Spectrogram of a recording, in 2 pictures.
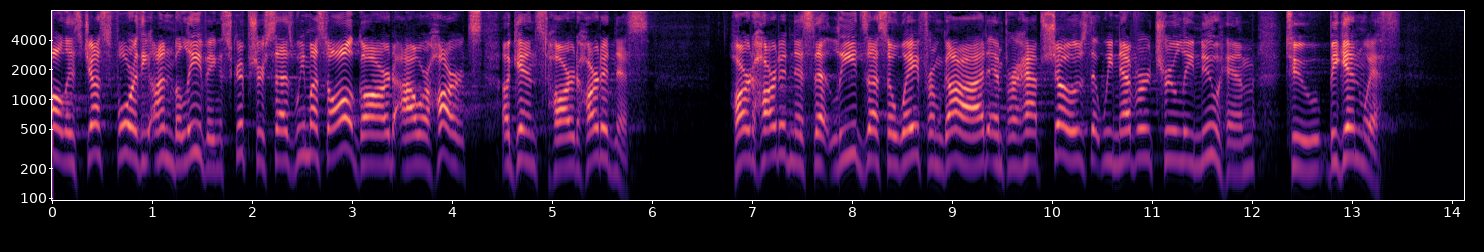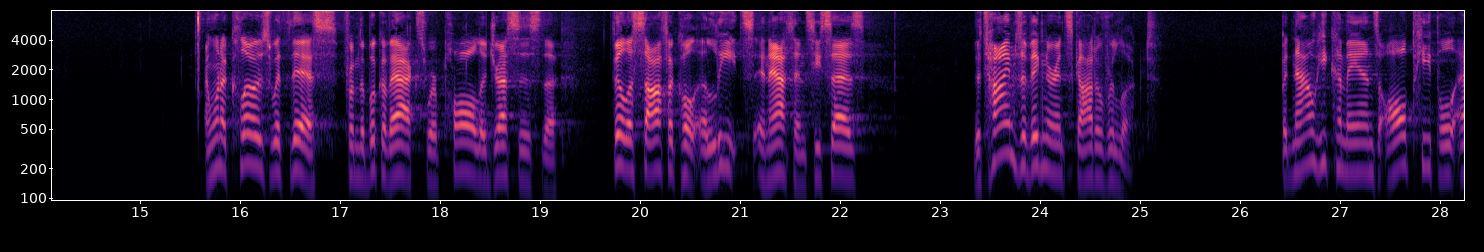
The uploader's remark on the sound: Message Preached at Valley Creek Church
